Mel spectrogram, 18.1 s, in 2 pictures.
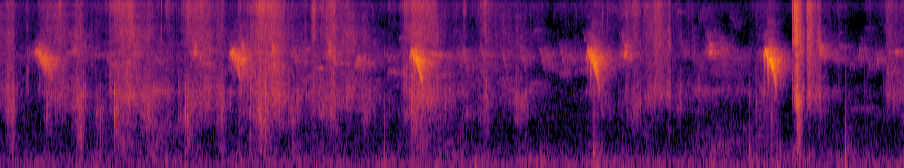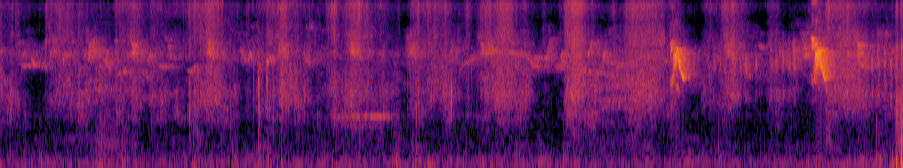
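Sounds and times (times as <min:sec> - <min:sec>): footsteps through grass: 0:00.0 - 0:18.0.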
